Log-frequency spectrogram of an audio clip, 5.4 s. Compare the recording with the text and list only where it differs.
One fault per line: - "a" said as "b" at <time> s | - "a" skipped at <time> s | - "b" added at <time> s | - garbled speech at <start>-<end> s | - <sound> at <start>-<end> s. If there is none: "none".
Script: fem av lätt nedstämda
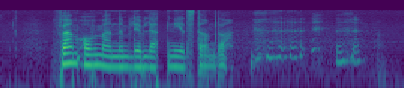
- "männen blev" added at 1.3 s
- laugh at 3.3-4.9 s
